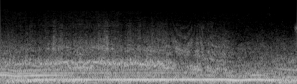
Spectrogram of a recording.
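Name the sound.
tire squeal from wheelspin of a Golf GTI 16V in a racing video game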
